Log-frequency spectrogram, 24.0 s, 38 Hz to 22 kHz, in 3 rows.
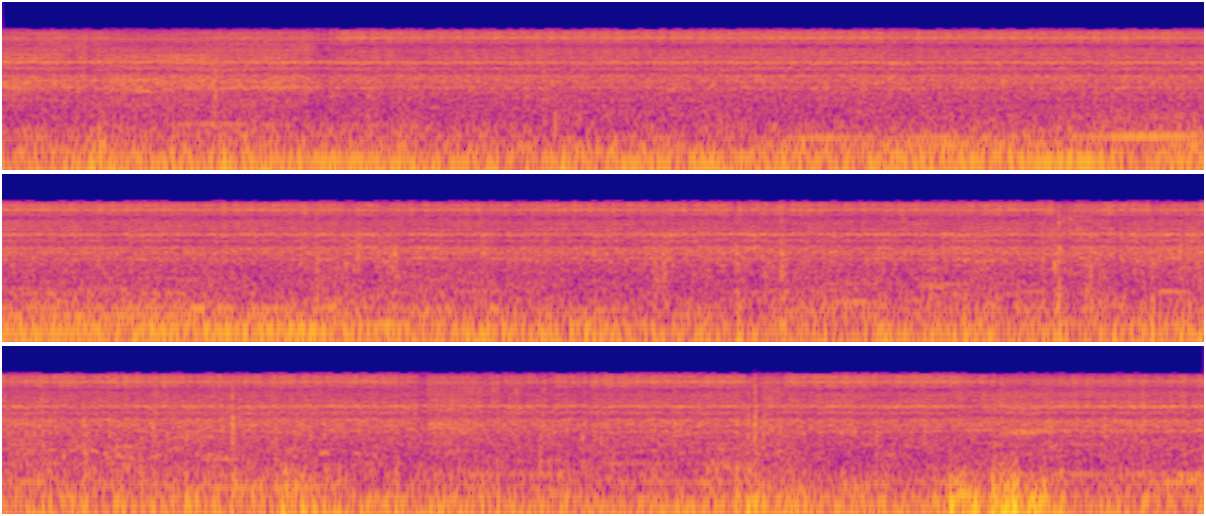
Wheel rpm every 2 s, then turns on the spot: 120, 110, 110, 110, 110, 120, 120, 110, 120, 120, 120, 110.
none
